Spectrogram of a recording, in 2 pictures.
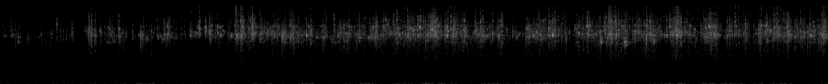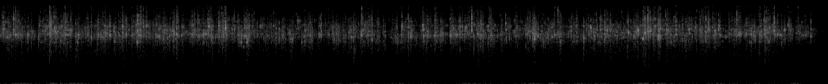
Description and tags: Textura mano
sonajero de pezuñas movido sobre la mano
cabra, goat, hooves, pezu, rattle, sonajero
